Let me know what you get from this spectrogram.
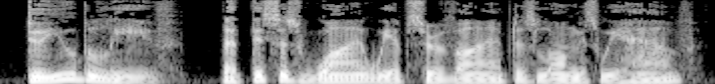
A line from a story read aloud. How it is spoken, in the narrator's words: Luke interrupted calmly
